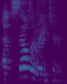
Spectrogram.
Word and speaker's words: accelerator: accelerator accelerator five so accelerator accelerator five syllables where's the stress when I say accelerator Accel second one the second one okay so the stresses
